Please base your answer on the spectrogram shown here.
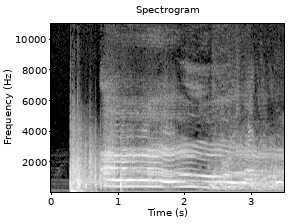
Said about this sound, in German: Schieß mit Kugeln, nicht mit Worten. Old Shatterhand möge schießen. Eins, zwei, drei.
